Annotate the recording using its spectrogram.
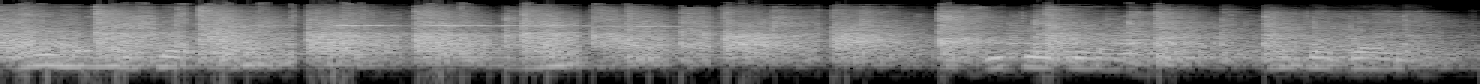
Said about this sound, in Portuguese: Muito obrigado, uma salva de palmas para esta menina.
